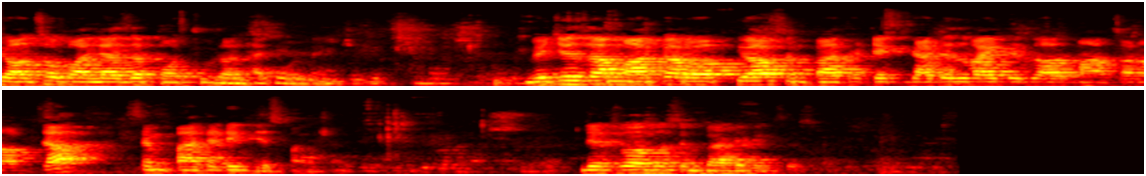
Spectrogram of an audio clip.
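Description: A man lectures calmly, close and clear.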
